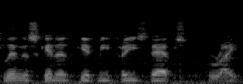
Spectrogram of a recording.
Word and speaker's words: Lynyrd Skynyrd: from the debut album pronounced Linda Skinner give me three steps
